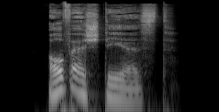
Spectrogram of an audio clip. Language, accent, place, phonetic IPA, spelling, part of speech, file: German, Germany, Berlin, [ˈaʊ̯fʔɛɐ̯ˌʃteːəst], auferstehest, verb, De-auferstehest.ogg
- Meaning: second-person singular dependent subjunctive I of auferstehen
